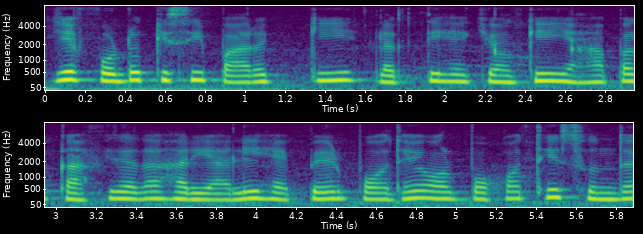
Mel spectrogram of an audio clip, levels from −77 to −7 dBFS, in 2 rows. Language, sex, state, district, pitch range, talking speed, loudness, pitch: Hindi, female, Delhi, New Delhi, 190-225 Hz, 195 wpm, -18 LUFS, 205 Hz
